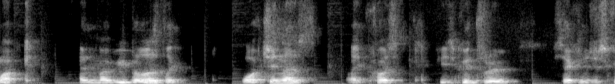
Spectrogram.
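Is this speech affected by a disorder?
Yes: cerebral palsy; very rigid body.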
